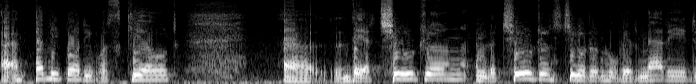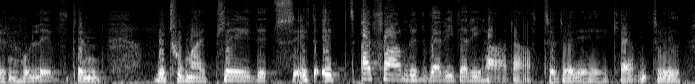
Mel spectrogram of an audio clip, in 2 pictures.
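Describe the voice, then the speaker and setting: A woman with a very deep, low pitch speaks at a fairly slow pace with lively intonation. Her loudness stays very even over noticeable background noise. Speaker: Holocaust survivor. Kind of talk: reading aloud; testimony.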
